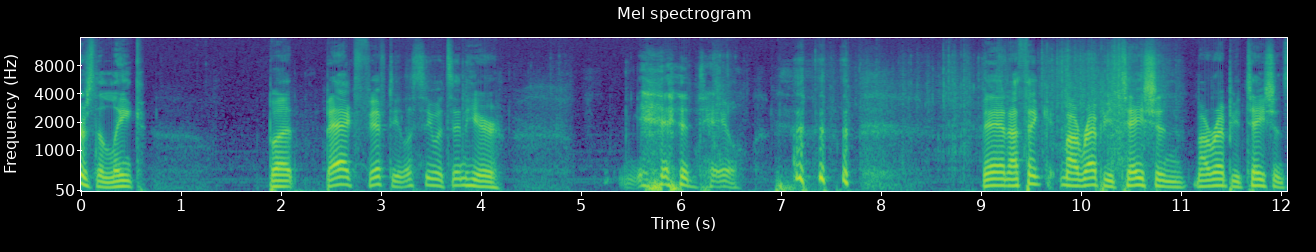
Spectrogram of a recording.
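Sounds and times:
man chuckling: 0:05.4 - 0:08.2
paper wrapping rustling: 0:06.2 - 0:11.2.

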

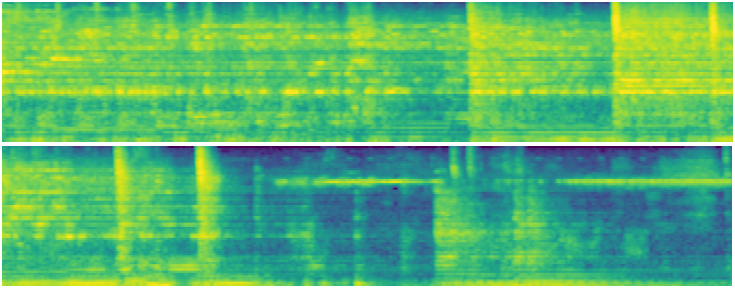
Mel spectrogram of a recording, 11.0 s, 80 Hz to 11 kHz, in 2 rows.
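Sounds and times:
electric guitar strings ringing: 0:00.0 - 0:07.8, 0:08.7 - 0:10.6
high-pitched whine: 0:00.0 - 0:10.9.

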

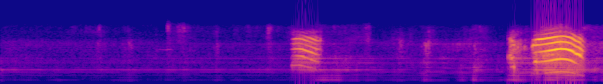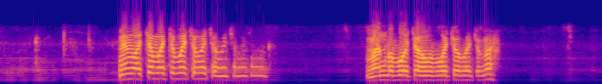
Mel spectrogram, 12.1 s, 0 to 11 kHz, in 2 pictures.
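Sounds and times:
cat meowing: 0:02.9 - 0:03.2.

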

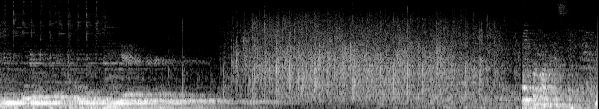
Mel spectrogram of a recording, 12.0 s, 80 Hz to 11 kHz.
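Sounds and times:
audience applauding: 0:04.2 - 0:10.4.

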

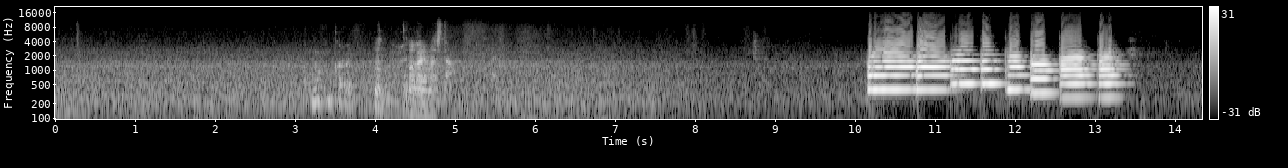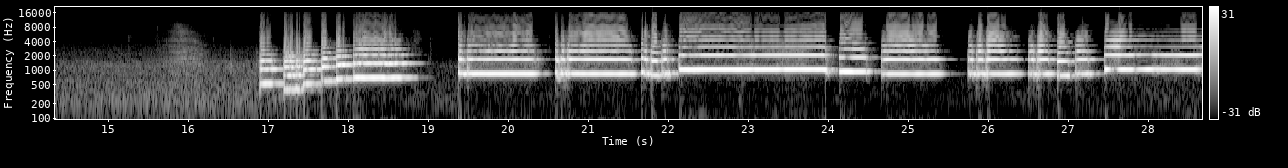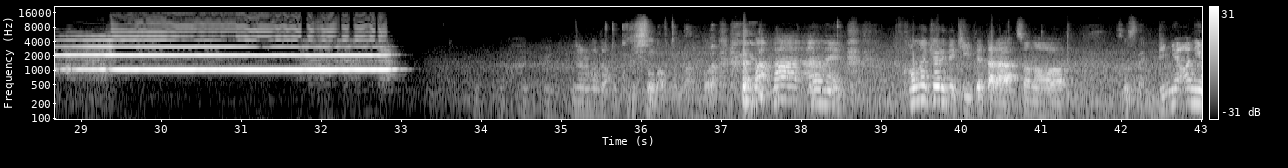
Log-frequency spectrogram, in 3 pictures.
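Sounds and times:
trumpet note: 0:10.1 - 0:13.6, 0:16.8 - 0:33.3
soft breath: 0:15.6 - 0:16.3, 0:34.2 - 0:34.8.

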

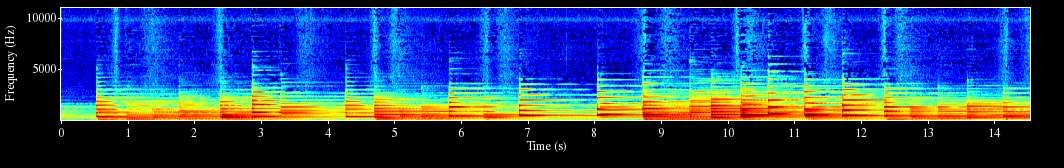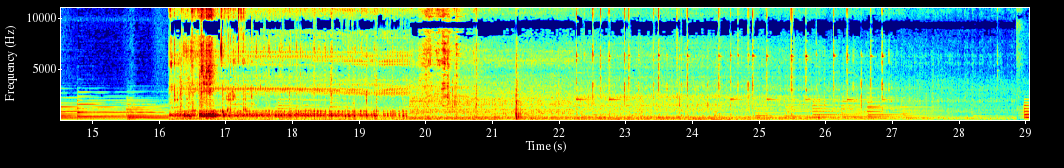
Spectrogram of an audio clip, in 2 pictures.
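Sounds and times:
soft piano music: 0:00.0 - 0:16.2, 0:21.5 - 0:29.0
water pouring into a mug: 0:16.2 - 0:19.8.

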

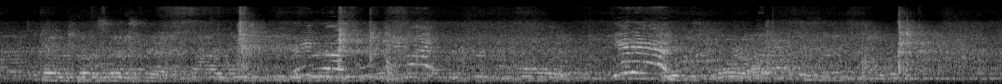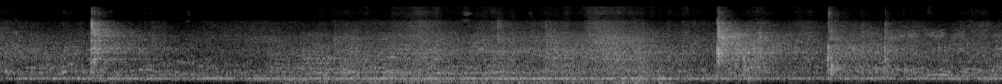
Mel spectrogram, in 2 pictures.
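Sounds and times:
steady low hum: 0:09.2 - 0:20.0
skates scraping ice: 0:12.6 - 0:20.0
hockey puck hitting boards: 0:17.1 - 0:19.0.

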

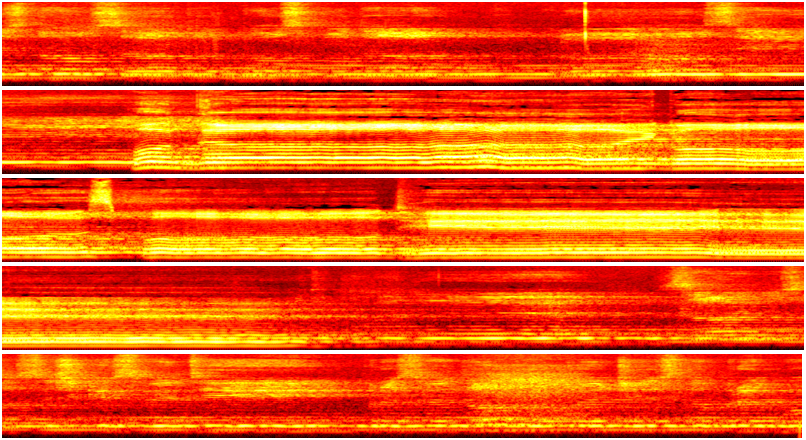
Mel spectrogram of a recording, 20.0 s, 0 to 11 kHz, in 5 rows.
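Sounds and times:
man chanting solo: 0:00.0 - 0:20.0.

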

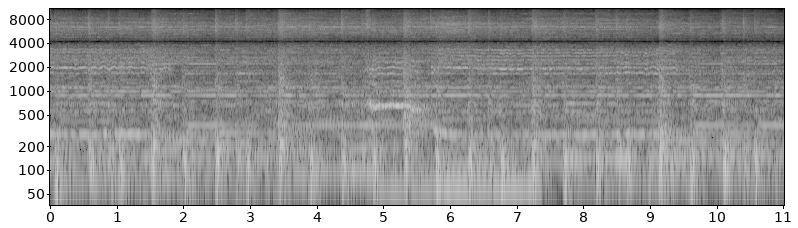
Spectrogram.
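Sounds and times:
drum kit strikes: 0:00.0 - 0:11.0
electric guitar: 0:00.0 - 0:11.0.

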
